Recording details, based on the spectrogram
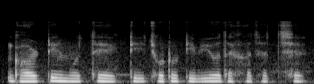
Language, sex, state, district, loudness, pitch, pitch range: Bengali, male, West Bengal, Cooch Behar, -16 LUFS, 140 Hz, 135-145 Hz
